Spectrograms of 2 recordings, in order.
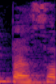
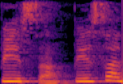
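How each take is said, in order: First: Said in the usual way. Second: पैसा said "pesa", with a close E; mispronounced vowel. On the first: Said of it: "पैसा होता है". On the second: Shown as a demonstration. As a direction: narrow the first vowel of पैसा to "pe". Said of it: "नहीं पैसा होता है".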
